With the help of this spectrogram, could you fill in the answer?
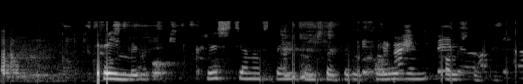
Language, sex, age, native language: Icelandic, female, 14, Icelandic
